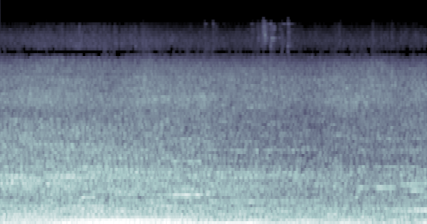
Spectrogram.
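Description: Heritage steam train's carriages rolling slowly past at walking pace as the train pulls out, a steady low rumble with a hum that swells and fades in the first half.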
